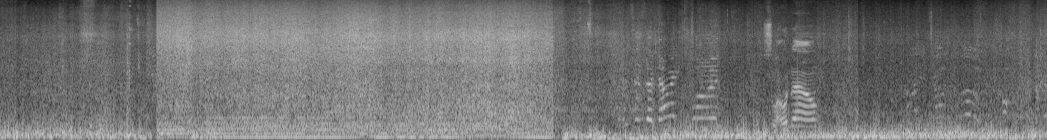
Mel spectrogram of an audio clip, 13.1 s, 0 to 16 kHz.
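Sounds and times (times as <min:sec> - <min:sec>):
wind buffeting microphone: 0:00.0 - 0:13.0
boat motor running: 0:01.8 - 0:07.4
rushing water: 0:02.0 - 0:07.8.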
